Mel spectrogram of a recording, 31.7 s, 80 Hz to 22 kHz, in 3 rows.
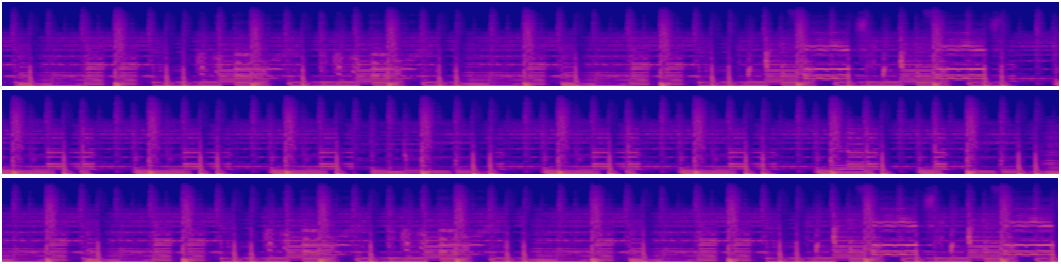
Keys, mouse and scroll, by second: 0.0-0.6 scroll up 5, 2.3-3.7 drag, 3.7-4.7 scroll down 2, 4.7 KP_1, 5.4 Tab, 6.3-7.0 scroll up 1, 7.0 shift+z, 7.5-8.3 scroll up 2, 8.3-11.4 shift+middle drag, 16.8 ctrl+r, 23.4 ctrl+r, 27.1 click, 29.9 click, 31.5 click.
